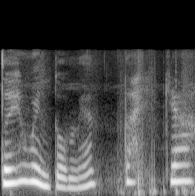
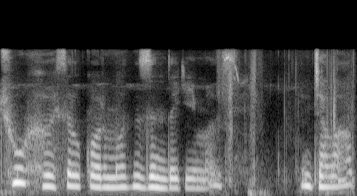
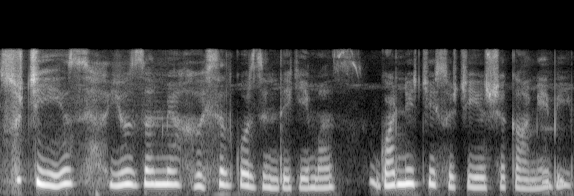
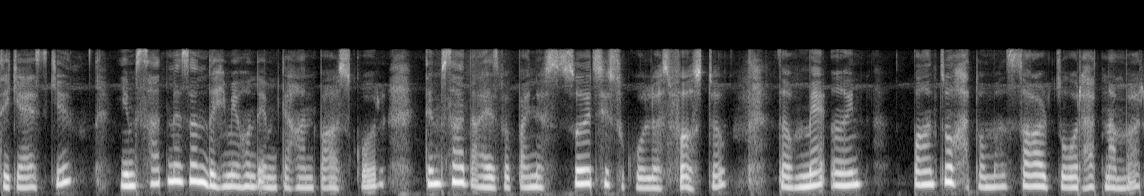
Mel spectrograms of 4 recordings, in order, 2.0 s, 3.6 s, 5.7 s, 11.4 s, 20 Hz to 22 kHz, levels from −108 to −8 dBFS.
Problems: none marked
